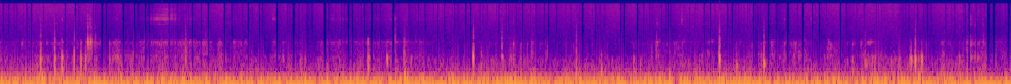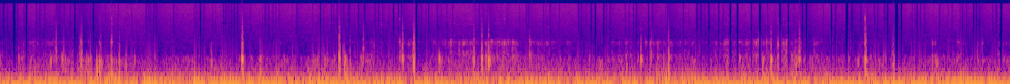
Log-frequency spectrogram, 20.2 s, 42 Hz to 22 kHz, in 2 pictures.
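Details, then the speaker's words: Stethoscope on her own abdomen, hungry after fasting over 15 hours, with cola drinking: continuous low gurgling and rumbling with frequent brief pops and clicks; active bowel sounds. ""I'm hungry 😵". "Actually, I want to hear more hungry sounds 💦"."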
